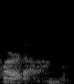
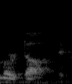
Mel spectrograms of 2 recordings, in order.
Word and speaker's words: Murdaugh: Fox it is our honor to represent Alec murdaugh from Murdock depending on how you pronounce it I say it's our honor because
